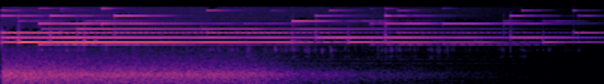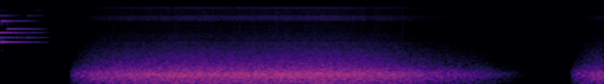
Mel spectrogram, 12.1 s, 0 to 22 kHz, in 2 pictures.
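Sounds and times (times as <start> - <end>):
tinkling chime tones: 0.0 - 6.6.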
